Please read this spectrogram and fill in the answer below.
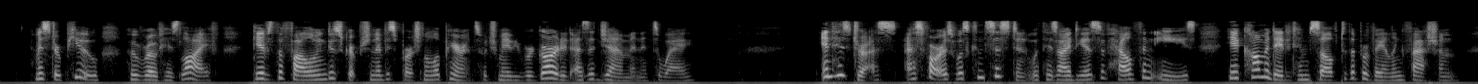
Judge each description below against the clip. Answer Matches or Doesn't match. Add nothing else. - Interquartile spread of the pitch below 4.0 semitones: Doesn't match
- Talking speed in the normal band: Matches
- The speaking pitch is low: Doesn't match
